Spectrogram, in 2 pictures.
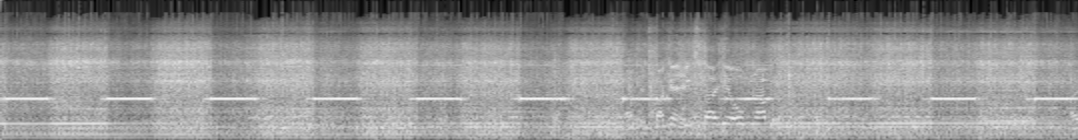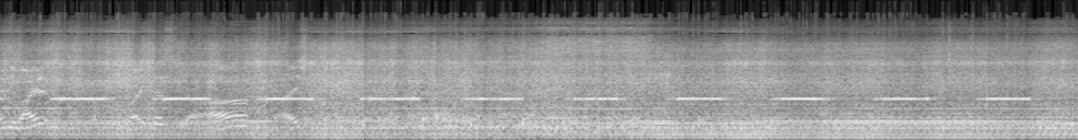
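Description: A warning alarm beeps in a steady, even rhythm.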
